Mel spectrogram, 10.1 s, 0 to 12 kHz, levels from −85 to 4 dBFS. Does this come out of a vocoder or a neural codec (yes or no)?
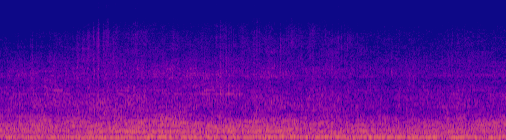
yes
